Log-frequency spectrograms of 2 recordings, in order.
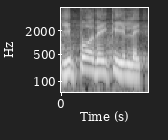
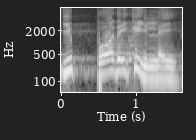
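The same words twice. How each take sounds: First: The phrase flows as one unbroken unit. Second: The word is split with a break inside. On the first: It has its ordinary meaning. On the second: It yields a second hidden meaning.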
